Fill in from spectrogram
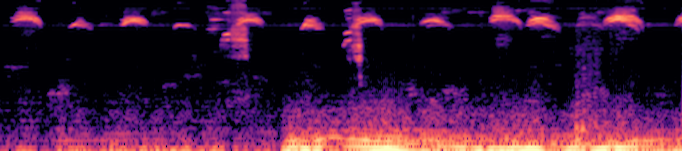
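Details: One-week-old Oriental magpie-robin chicks being hand-fed give high, arched begging squeals, roughly one per second and irregular, over a steady low hum and a few handling clicks.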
